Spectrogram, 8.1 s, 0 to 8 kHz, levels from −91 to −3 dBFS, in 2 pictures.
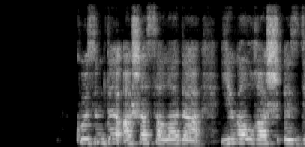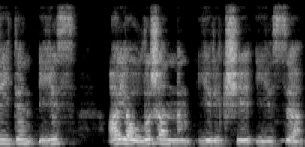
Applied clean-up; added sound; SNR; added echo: none; none; none; reverberation time 0.2 s.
